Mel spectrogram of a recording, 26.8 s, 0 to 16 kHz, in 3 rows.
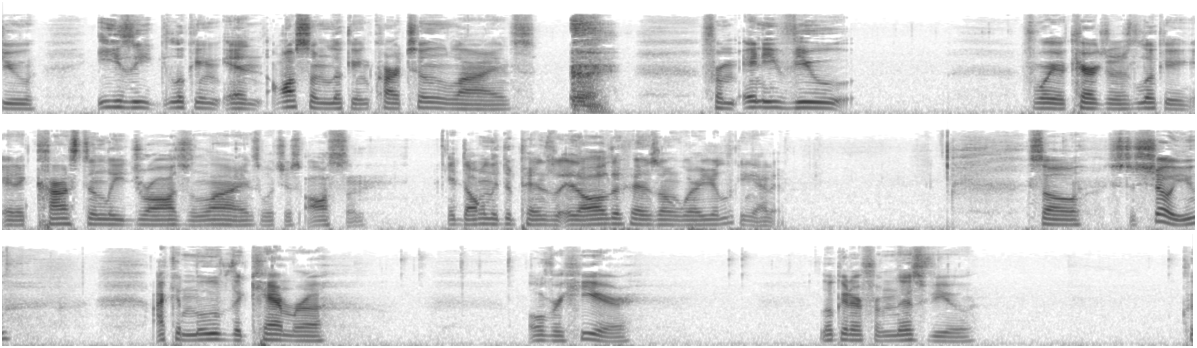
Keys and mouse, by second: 1.0 middle click, 7.0-10.3 middle drag, 14.5-16.8 middle drag, 16.8-17.9 drag, 17.9 KP_0, 18.1 click, 19.9 g, 21.3 r, 23.7 g, 26.7 click.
